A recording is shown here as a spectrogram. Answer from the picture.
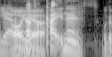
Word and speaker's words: Kytin: How to pronounce kiten. Okay, we just got two different answers here. So, wow. Yeah, the British pronunciation is correct. Kiten. The American pronunciation is wrong and it's Chittin.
